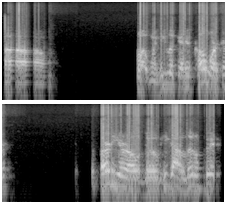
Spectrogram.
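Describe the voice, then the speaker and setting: An American man of about forty chatting casually in a colloquial, halting, animated way. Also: sits high, vocal fry, slightly rough, rough recording. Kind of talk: casual chat.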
